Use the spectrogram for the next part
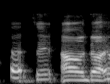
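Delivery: loud, high words through laughter; real high-pitched laughter; laughing hard. Real, not acted. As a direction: crack up while agreeing. Laughing at the joke.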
